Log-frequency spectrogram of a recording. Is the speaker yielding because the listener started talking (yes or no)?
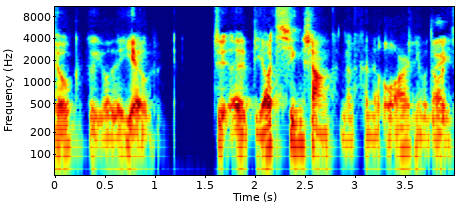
yes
